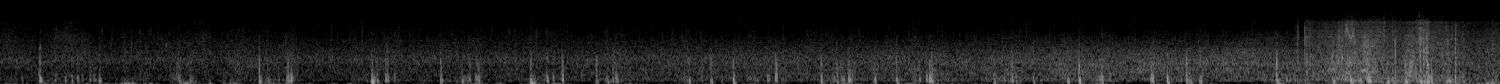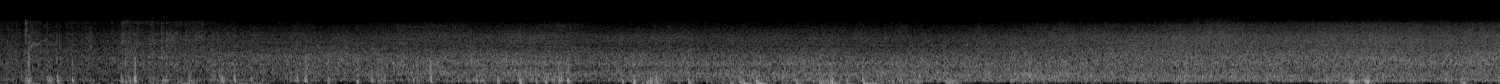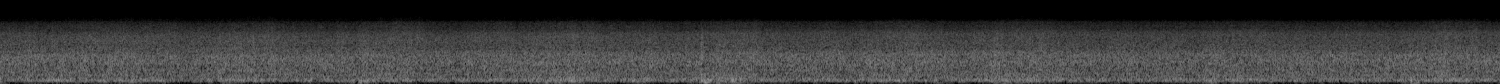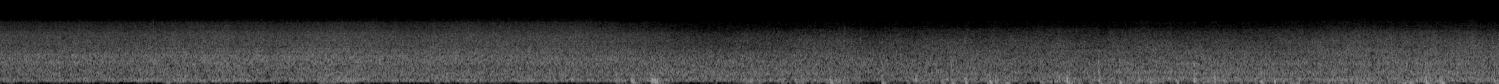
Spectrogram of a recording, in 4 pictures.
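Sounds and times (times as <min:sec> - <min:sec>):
wind rushing in snowstorm: 0:00.0 - 0:59.9
wind buffeting microphone: 0:51.0 - 0:59.9.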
